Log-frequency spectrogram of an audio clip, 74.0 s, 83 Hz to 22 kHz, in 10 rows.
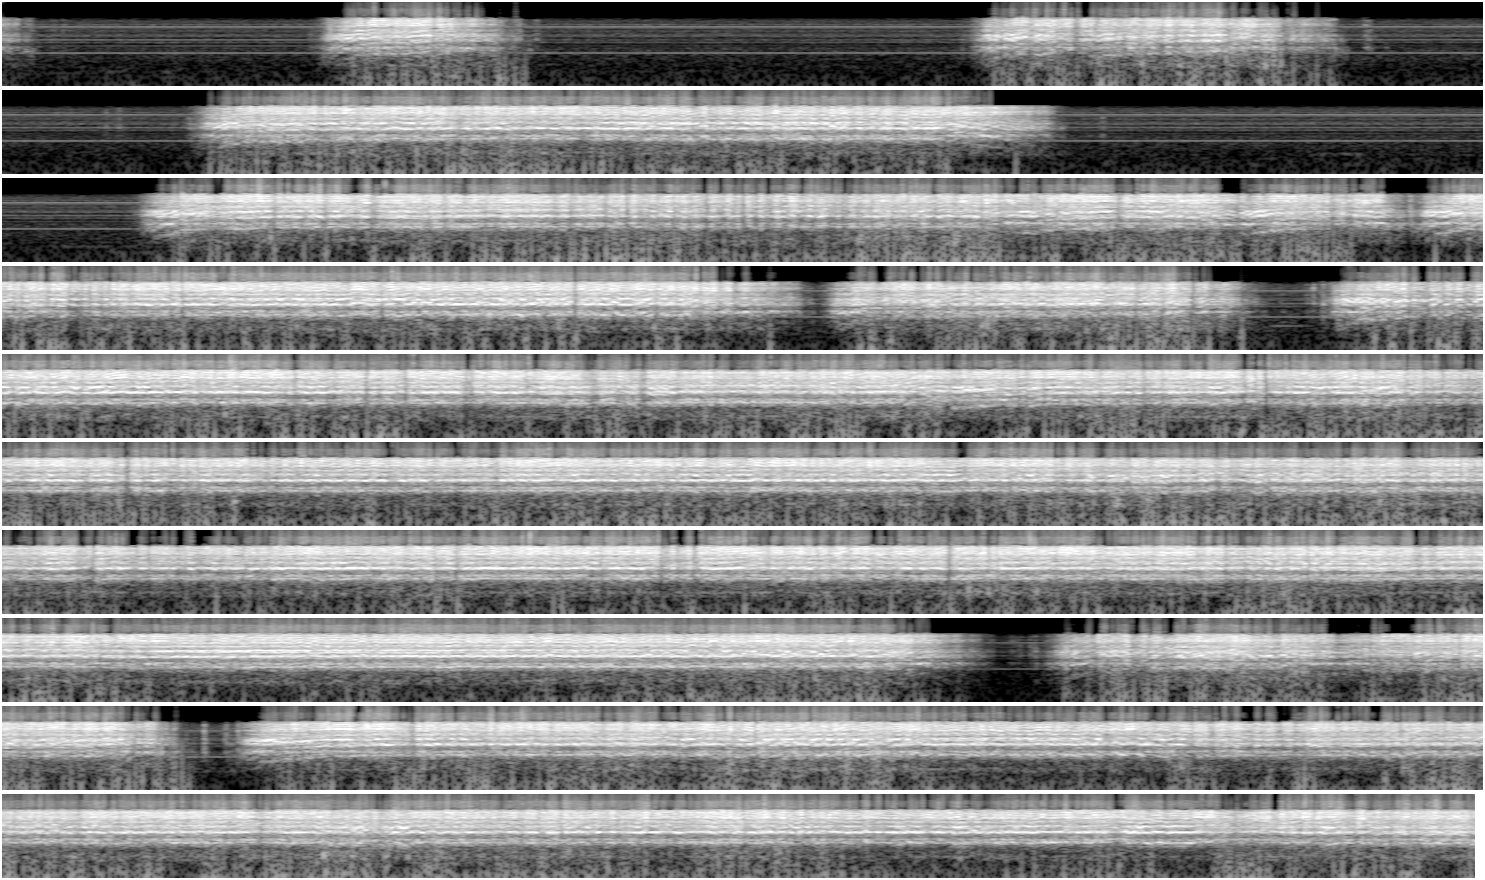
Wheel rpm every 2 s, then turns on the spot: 30, 10, 90, 40, 160, 210, 30, 20, 220, 230, 150, 190, 200, 130, 120, 220, 220, 210, 230, 230, 230, 220, 230, 230, 230, 230, 220, 210, 100, 150, 150, 220, 210, 220, 230, 220, 220.
none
